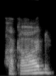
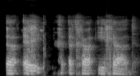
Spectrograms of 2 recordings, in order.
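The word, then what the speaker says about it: אחד: The old prophet would be, how do we pronounce this? Akkad? Echad.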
